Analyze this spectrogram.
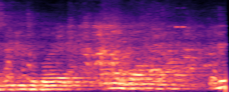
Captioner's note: laughs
